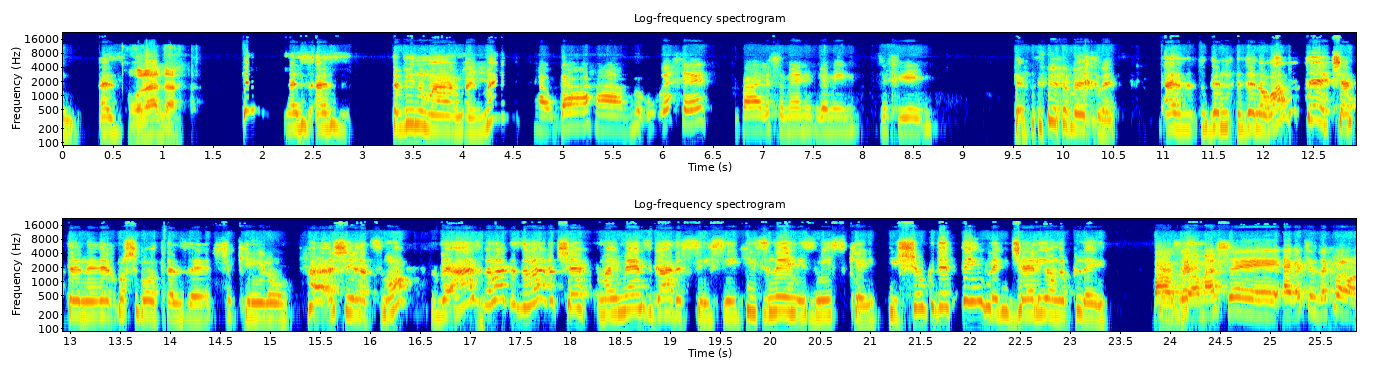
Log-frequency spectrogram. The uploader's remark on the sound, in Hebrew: הקלטת הפרק התרחשה בזום ולכן האיכות לא בשיאה.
